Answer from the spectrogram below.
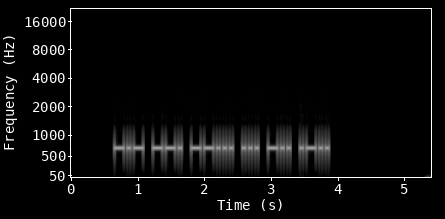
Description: Morse code, heard as a keyed tone, about 26 wpm, 700 Hz. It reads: KG7SDL
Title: Speed Racing - USA Call Signs 25wpm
